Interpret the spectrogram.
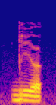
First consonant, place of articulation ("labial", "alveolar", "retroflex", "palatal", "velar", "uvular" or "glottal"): labial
